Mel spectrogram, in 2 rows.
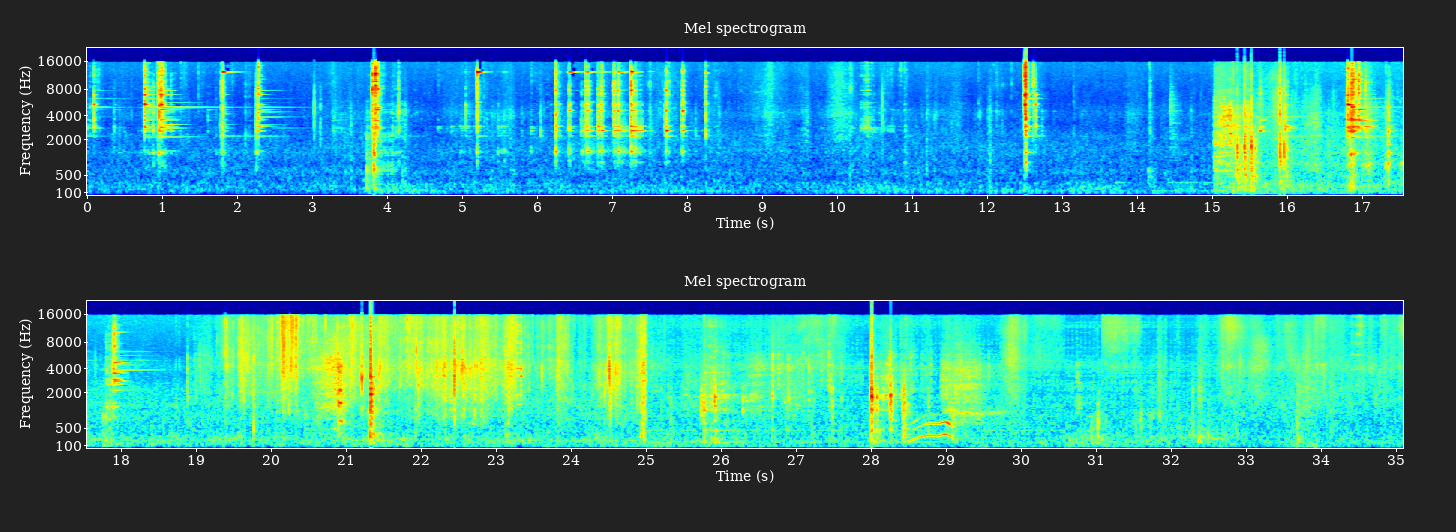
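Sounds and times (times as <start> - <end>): metallic clatter and ring: 0.0 - 2.6, 3.8 - 8.4, 16.8 - 18.5.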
